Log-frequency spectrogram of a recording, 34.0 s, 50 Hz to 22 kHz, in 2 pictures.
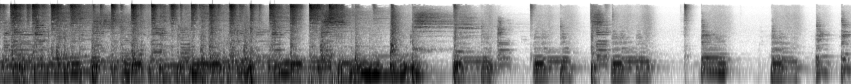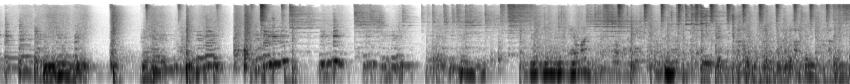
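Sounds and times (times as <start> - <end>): drum kit: 0.0 - 14.5, 15.4 - 34.0
electric bass: 0.0 - 34.0.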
